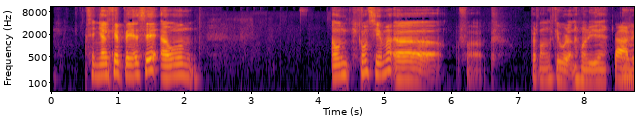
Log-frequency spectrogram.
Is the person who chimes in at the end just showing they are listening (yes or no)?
no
